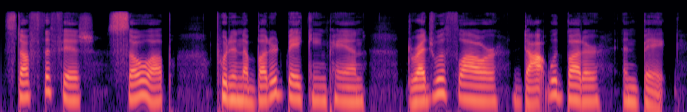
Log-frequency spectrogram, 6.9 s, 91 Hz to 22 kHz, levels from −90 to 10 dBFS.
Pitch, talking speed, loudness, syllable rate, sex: 170 Hz, 165 wpm, -21 LUFS, 4.4 syllables/s, female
